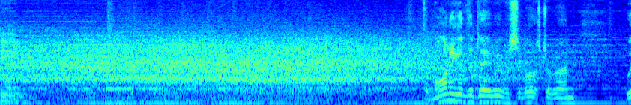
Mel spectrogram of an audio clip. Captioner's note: applause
